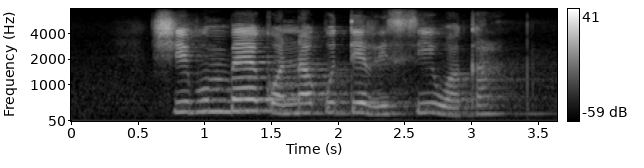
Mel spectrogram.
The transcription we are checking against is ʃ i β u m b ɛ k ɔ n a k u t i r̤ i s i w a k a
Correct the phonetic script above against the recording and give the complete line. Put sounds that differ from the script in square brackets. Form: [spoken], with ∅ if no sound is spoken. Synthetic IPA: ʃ i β u m b ɛ k ɔ n a k u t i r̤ i s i w a k a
